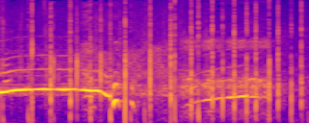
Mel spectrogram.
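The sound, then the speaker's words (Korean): A small audience applauds a singer's brief live rendition of a line from a musical encore, with sharp, irregular claps for about three seconds, while voices cheer and exclaim over the clapping in long, rising and falling tones. “박수!”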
